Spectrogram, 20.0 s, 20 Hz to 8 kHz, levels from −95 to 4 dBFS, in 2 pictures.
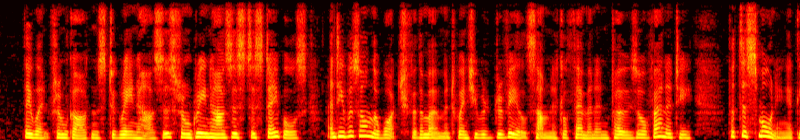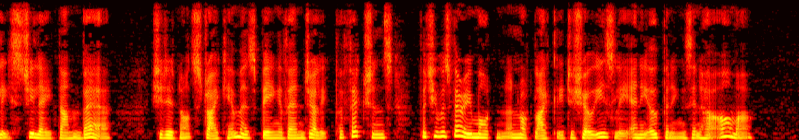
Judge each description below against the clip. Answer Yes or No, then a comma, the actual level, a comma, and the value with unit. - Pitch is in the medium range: Yes, medium, 180 Hz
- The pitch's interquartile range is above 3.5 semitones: Yes, average, 3.9 semitones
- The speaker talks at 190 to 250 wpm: Yes, average, 195 wpm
